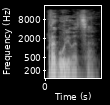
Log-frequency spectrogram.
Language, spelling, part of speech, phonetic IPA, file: Russian, прогуливаться, verb, [prɐˈɡulʲɪvət͡sə], Ru-прогуливаться.ogg
- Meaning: 1. to take a walk/stroll, to promenade 2. to stroll, to saunter, to ramble 3. passive of прогу́ливать (progúlivatʹ)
